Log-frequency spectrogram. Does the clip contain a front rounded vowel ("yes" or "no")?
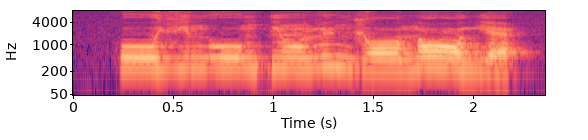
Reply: yes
